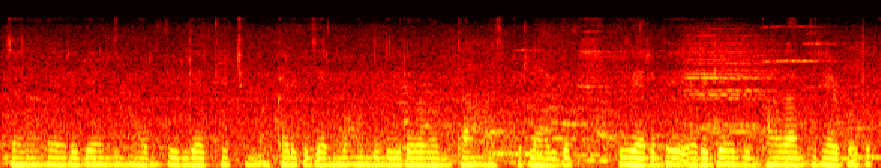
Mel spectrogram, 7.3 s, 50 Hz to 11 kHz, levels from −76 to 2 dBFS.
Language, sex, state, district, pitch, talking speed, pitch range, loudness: Kannada, male, Karnataka, Shimoga, 130 Hz, 90 wpm, 125-130 Hz, -15 LUFS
